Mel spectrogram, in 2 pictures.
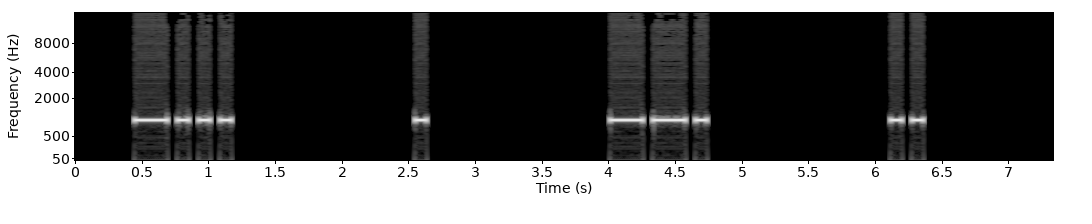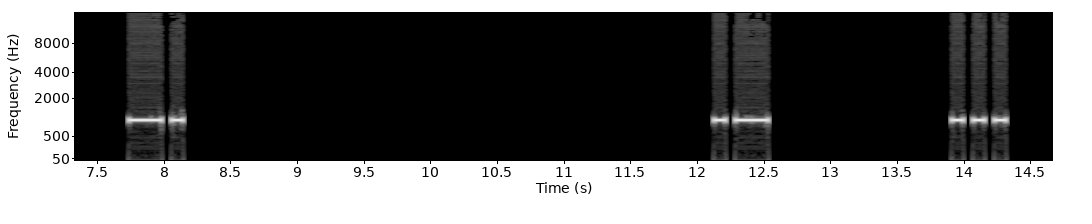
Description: Morse code, heard as a keyed tone, about 15 wpm, spaced as for 5 wpm, 1000 Hz. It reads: BEGIN AS
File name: qotdfiles / 5wpm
